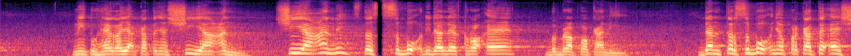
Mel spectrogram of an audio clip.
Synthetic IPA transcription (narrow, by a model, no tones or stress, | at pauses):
nit̪uɦeɡajaʔkat̪aɲaʃijaan | ʃijaʔanːɪht̪əsəbʊʔ̚didalɛkɾoʔɛbəbəɾapakali | dant̪ərsəbʊt̪̚ɲapərkat̪aʔɛ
